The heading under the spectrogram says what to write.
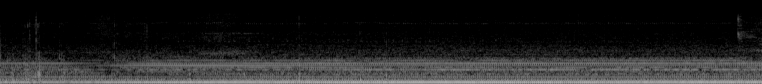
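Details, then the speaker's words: HDCAM SR tape cleaner running a tape clean: steady low hum, even smooth drone with no knocks; internal air pump and filter sucking loose oxide off the tape as it is burnished and cleaned, running normally. "that noisy here inside is a pump there's an air pump and a filter inside that are basically sucking The Living Daylights no sucking the loose oxide off the tape as it gets burnished and as it gets cleaned by the tape cleaning mechanism inside"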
